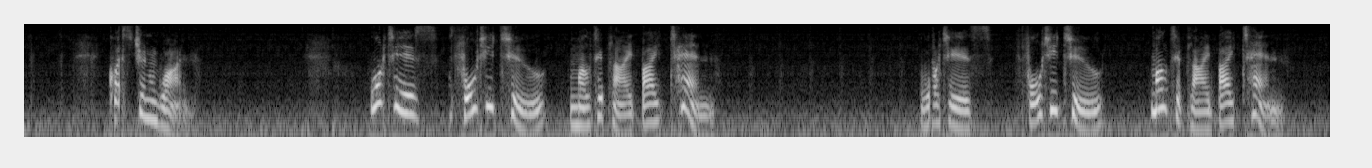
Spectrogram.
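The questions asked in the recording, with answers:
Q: What is 42 multiplied by 10?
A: 420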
